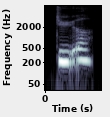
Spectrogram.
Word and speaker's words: dyret: Dyret. Oh, T is dropped.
